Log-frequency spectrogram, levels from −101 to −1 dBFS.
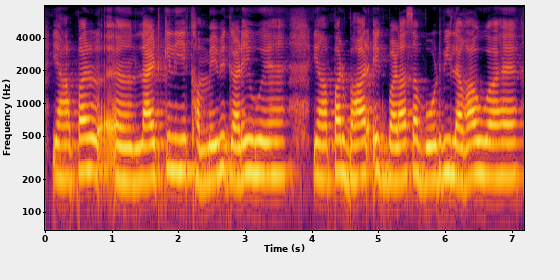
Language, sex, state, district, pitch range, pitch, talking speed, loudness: Hindi, female, Jharkhand, Jamtara, 210-230 Hz, 215 Hz, 185 wpm, -14 LUFS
